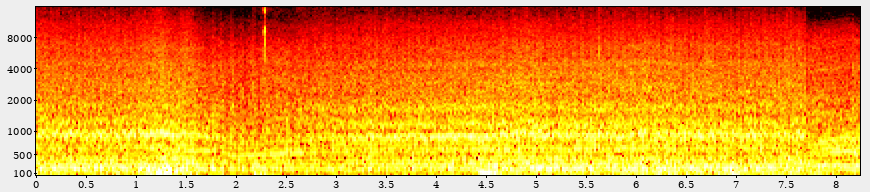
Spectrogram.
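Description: Engine of a car in an F1 racing video game at the Singapore circuit, suffering an engine glitch: a steady, buzzing, whining drone at moderate level with slight pitch sweeps, running throughout with no voices.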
